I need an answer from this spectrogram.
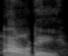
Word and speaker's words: Aldi: uh little jaunt elder audi audi uh we pronounce it yes it's aldi okay thanks for watching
